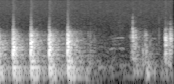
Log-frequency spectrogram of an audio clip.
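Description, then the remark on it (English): Someone raps on a house door: four quick, evenly spaced knocks, a brief pause, then three more, fairly loud with no voices. “Knock on the door.”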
